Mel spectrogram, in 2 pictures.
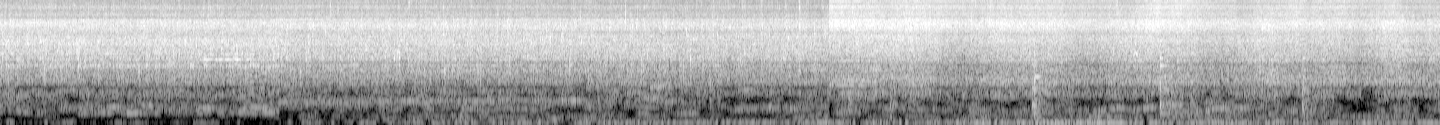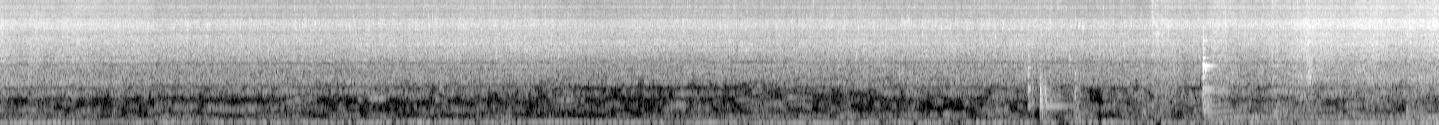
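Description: Chicken pieces frying in oil in a metal wok: a steady sizzle, with a wooden spatula stirring and scraping through them, over a low steady hum. Two sharp taps come near the end.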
